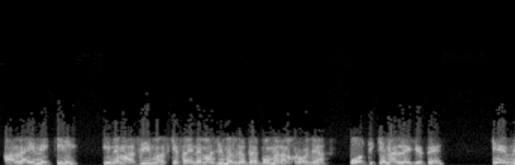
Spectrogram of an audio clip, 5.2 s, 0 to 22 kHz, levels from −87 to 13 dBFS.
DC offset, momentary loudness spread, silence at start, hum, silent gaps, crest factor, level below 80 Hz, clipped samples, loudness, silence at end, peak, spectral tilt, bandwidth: under 0.1%; 5 LU; 0.05 s; none; none; 14 dB; -66 dBFS; under 0.1%; -15 LUFS; 0 s; -2 dBFS; -5.5 dB/octave; 6.8 kHz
